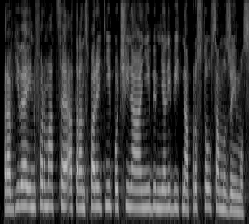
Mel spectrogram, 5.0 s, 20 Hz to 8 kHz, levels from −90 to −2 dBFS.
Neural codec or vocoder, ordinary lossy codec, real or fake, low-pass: codec, 16 kHz, 16 kbps, FunCodec, trained on LibriTTS, 50 frames a second; none; fake; none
